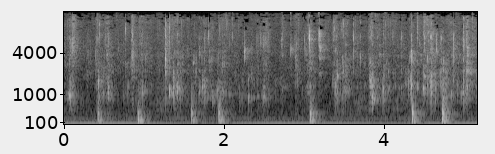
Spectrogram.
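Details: Raw-fed pit bull gnawing a raw lamb leg in a small room; loud, wet crunching bites land roughly every half second to second, with soft slurping between strikes.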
